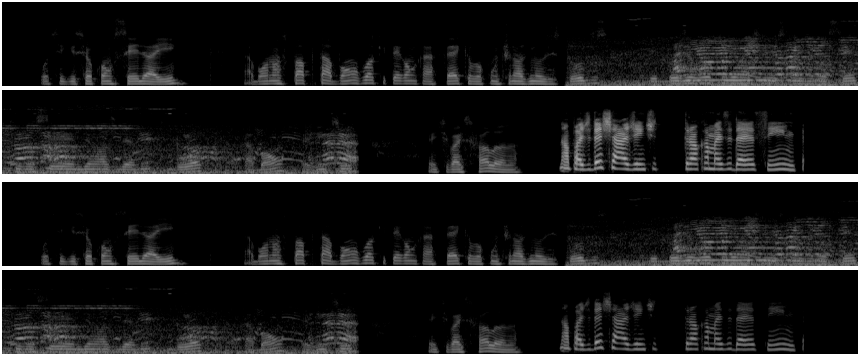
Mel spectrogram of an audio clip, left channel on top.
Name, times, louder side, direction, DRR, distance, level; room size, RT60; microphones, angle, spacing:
voice 1, 0.4-1.8 2.4-10.6 11.0-12.4 12.8-13.8, left 1 dB, 30° left, 5.4 m, -43 dB
sound 1, 5.6-12.1, left 1 dB, 10° left, 1.4 m, -41 dB
voice 2, 14.1-15.1 15.4-16.6, left 10 dB, 60° left, 0.3 m, -31 dB
head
